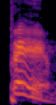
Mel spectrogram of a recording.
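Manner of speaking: a loud, high "Bam!" like a shotgun blast; mock gunshot. Dad showing how family shoots ideas down, loud mock gunshot. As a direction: blast it out like a shot.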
